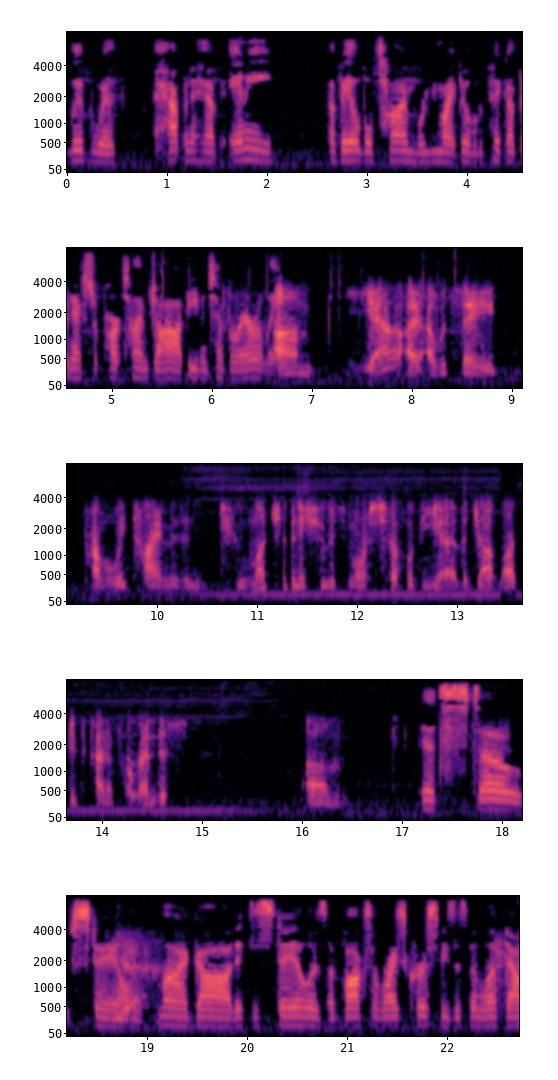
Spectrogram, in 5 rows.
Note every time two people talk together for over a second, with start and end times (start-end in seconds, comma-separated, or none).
none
